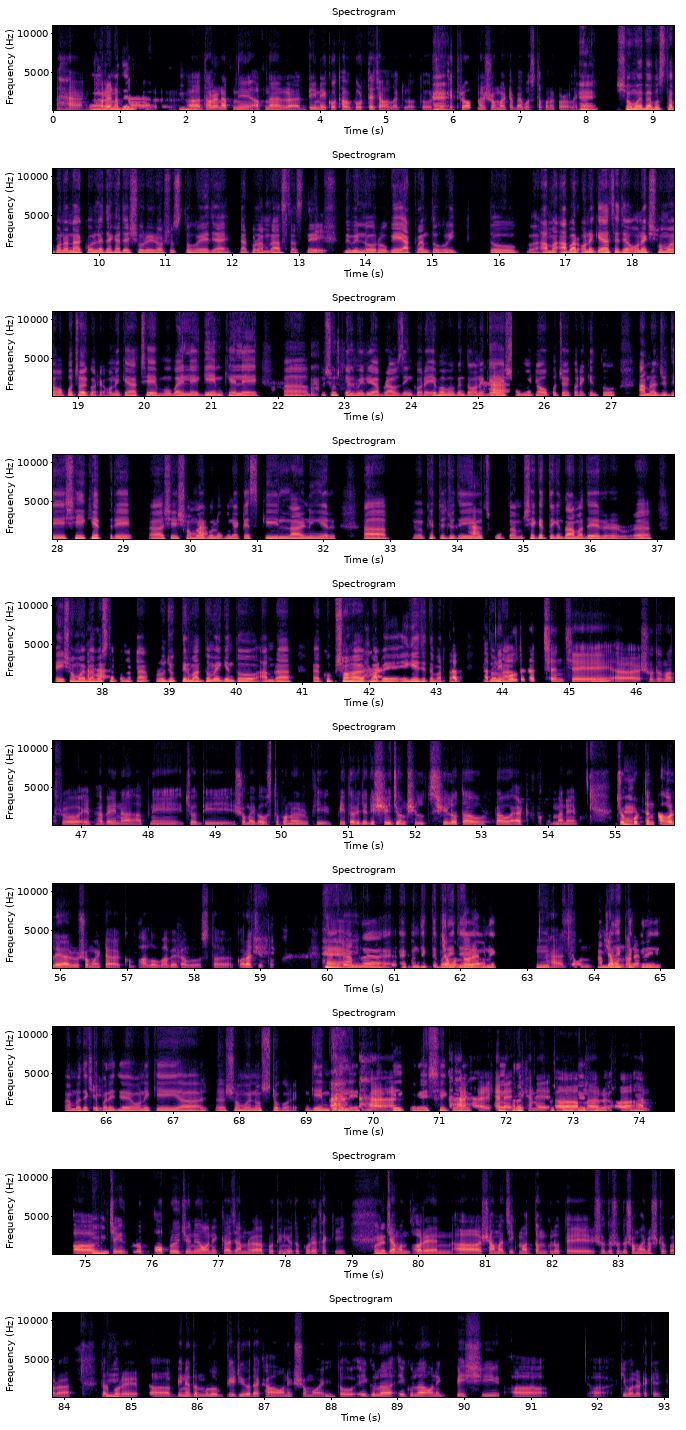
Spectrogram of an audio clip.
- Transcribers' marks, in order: other background noise; tapping; chuckle; other noise; horn; throat clearing
- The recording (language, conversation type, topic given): Bengali, unstructured, কীভাবে আমরা সময় ব্যবস্থাপনাকে আরও কার্যকর করতে পারি?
